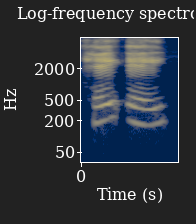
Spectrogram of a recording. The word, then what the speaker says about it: Kamala: And it said big letters Kamala, and then underneath that it had KA-MA-LA. So sounding it out, Kamala, and underneath that it said, if it's too hard to pronounce, just say Madam President.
